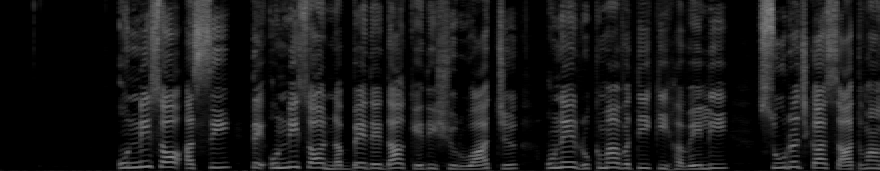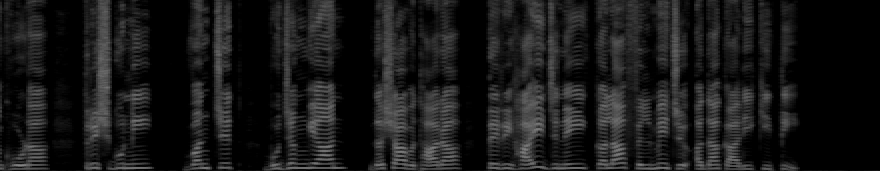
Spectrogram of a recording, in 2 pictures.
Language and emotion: Dogri, neutral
